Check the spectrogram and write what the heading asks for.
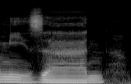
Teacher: Karena berwakaf di huruf yang nggak dibaca panjang, hurufnya kita sukunkan sehingga kita baca mizan.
